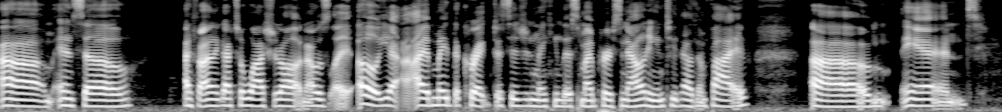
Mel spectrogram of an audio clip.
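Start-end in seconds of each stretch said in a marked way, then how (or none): none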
